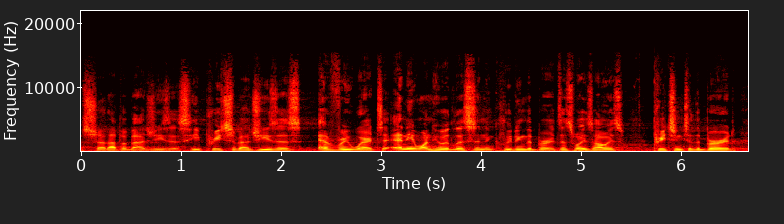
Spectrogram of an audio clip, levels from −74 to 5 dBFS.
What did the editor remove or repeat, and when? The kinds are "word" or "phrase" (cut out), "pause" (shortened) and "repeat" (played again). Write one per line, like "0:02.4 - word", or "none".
none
